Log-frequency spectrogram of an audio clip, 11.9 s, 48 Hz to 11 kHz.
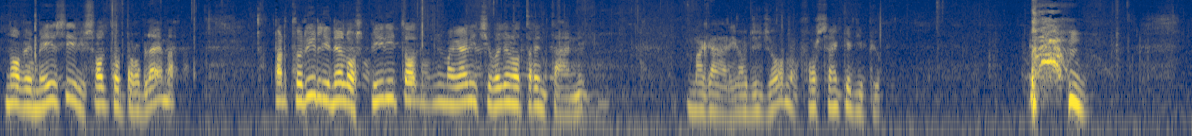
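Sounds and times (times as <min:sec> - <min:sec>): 
speech: 0:00.0 - 0:02.0, 0:02.8 - 0:06.0, 0:06.9 - 0:08.9, 0:10.3 - 0:11.0
person coughing: 0:10.3 - 0:10.9
throat clearing: 0:10.3 - 0:11.0.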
